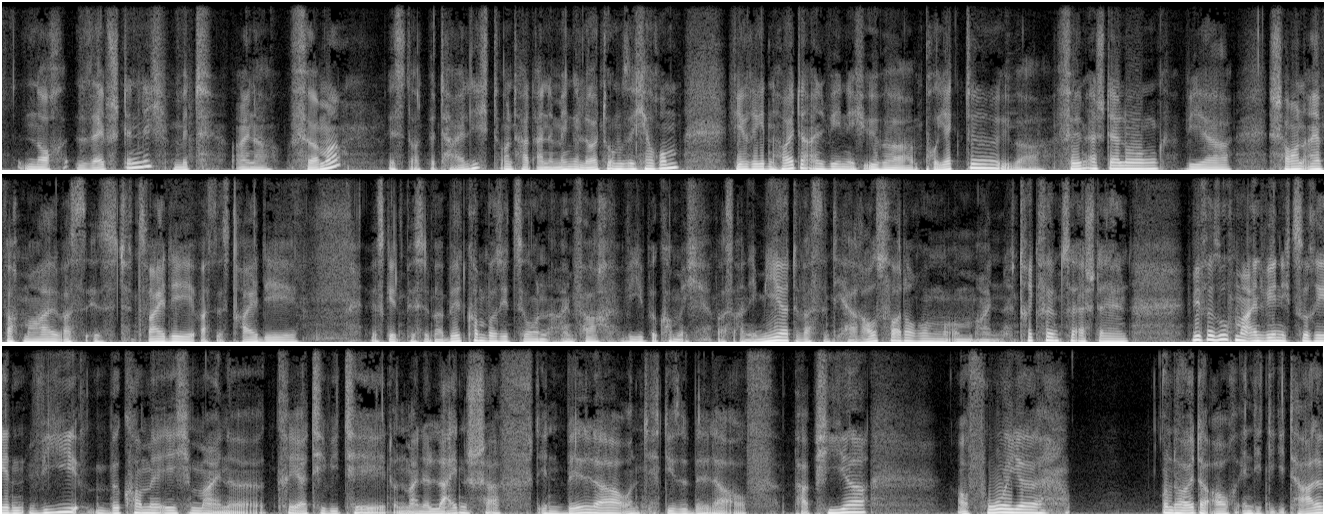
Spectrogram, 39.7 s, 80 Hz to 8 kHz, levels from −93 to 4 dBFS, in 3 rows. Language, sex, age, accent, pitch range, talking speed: German, male, 40-59, German, 105-130 Hz, 130 wpm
